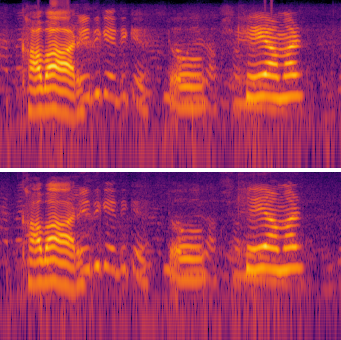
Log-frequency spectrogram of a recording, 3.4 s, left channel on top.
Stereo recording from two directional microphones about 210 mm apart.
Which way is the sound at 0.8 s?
50° right (ahead or behind).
